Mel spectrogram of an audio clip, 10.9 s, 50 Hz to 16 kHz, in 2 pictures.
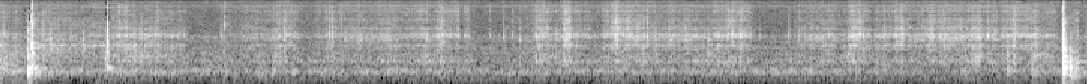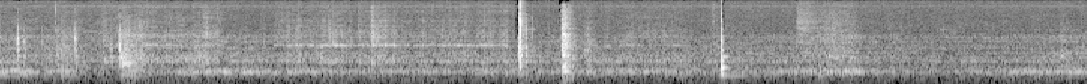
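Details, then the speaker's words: Class AB2 6146 push-pull valve amplifier: quiet hissy static broken by sharp irregular ticks and clicks, clock-like; suspected low-frequency instability or near high-frequency oscillation, later addressed by moving the grounds. "So, I did wonder if it's trying to break into high frequency oscillation, but not quite managing it."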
